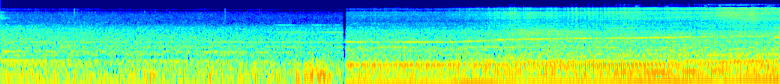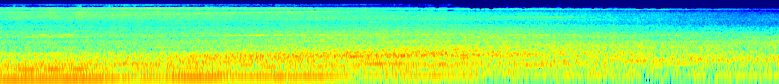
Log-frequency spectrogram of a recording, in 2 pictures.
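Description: Diesel multiple-unit passenger train on the line, its engine drone and running noise swelling to a loud steady rumble, with a whine that rises in pitch as it gathers speed. The sound breaks off abruptly a little over four seconds in before the rumble builds.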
